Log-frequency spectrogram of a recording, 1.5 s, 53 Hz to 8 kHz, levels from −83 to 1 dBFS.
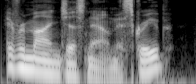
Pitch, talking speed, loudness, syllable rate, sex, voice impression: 105 Hz, 245 wpm, -15 LUFS, 5.9 syllables/s, male, masculine, adult-like, tensed, powerful, clear, fluent, intellectual, calm, friendly, reassuring, wild, lively, kind, slightly modest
